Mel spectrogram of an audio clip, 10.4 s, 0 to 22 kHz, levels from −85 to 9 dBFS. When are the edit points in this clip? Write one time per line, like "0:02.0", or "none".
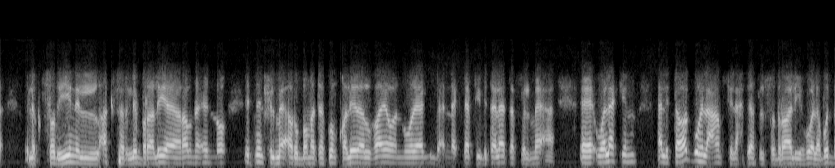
none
